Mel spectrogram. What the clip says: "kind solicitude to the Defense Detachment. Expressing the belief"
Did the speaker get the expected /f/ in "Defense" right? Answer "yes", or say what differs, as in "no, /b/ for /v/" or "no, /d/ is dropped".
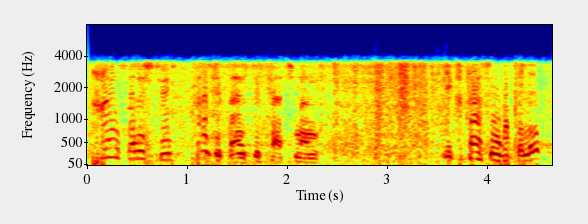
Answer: no, /f/ is dropped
